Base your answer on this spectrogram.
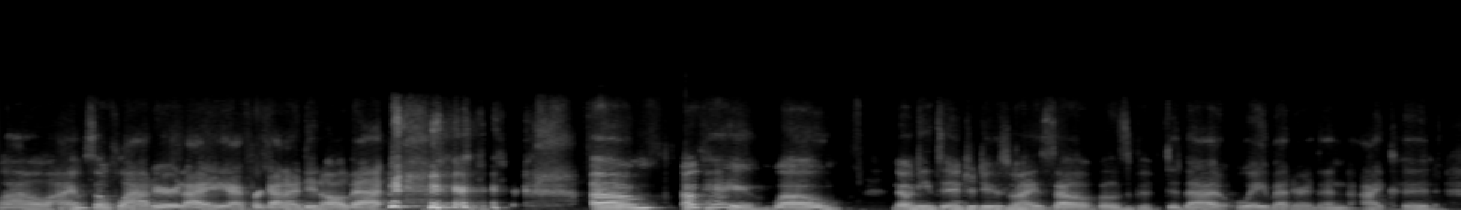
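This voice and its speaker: An ordinary speaking voice from a woman at medium pitch, with lively intonation and an American accent. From New York City, the Bronx. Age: 20s. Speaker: college student and environmental activist. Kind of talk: online presentation. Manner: casual.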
